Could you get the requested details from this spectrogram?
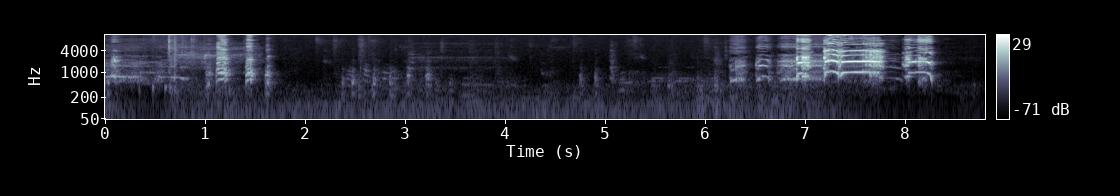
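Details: Wild chickens: a brief clucking burst at the start, then quiet, then a loud harmonic crow near the end made of several strained segments.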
